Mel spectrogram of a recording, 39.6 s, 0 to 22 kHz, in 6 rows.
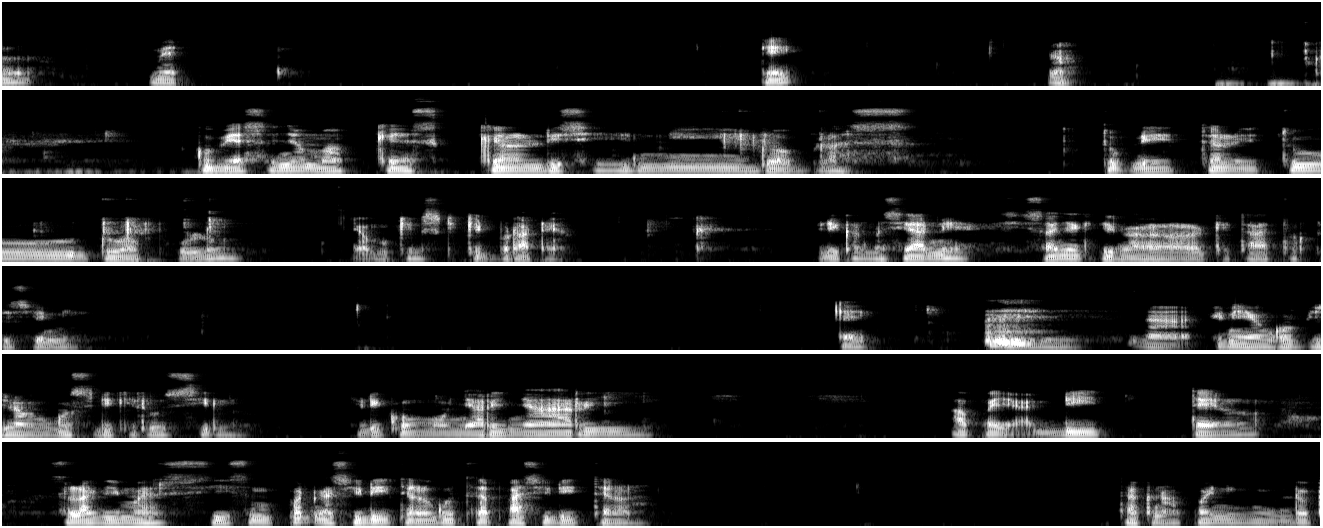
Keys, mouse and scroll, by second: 3.0-3.6 middle drag, 3.6-3.9 scroll up 1, 3.9 middle click, 4.5 scroll down 1, 4.7 middle click, 5.0-5.4 scroll up 5, 5.4 click, 5.7 middle click, 6.0-6.7 scroll up 4, 6.7 shift+middle click, 7.3 click, 11.7 click, 14.9-15.3 scroll up 3, 15.4 scroll down 2, 15.5 middle click, 16.4 scroll down 1, 16.6-17.1 middle drag, 17.1 scroll down 1, 17.2-17.8 middle drag, 17.8-18.7 scroll up 5, 18.7-19.3 scroll up 1, 19.3 click, 23.2-23.6 middle drag, 23.6-25.0 scroll up 7, 24.0-24.4 shift+middle drag, 25.0 scroll down 4, 25.2-27.0 middle drag, 27.0-27.9 scroll up 2, 27.1 middle click, 27.9-30.8 middle drag, 30.8 scroll down 1, 31.0-31.6 middle drag, 31.6-32.0 scroll up 2, 32.0-32.9 shift+middle drag, 32.9-33.3 scroll up 2, 33.3-33.8 shift+middle drag, 33.8-34.5 scroll up 2, 34.5-35.6 middle drag, 35.6-36.7 scroll up 2, 36.7 click.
